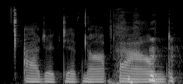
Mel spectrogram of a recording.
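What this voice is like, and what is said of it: Robot voice. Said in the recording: “talk like a robot”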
